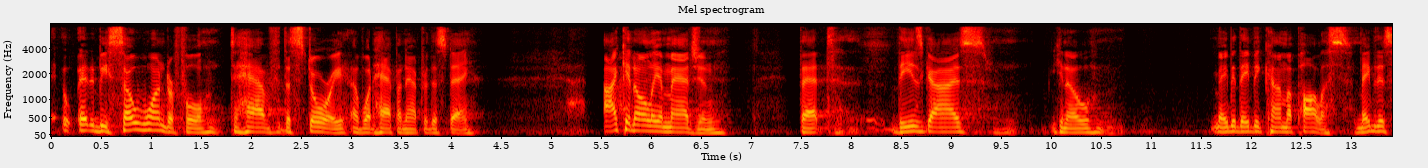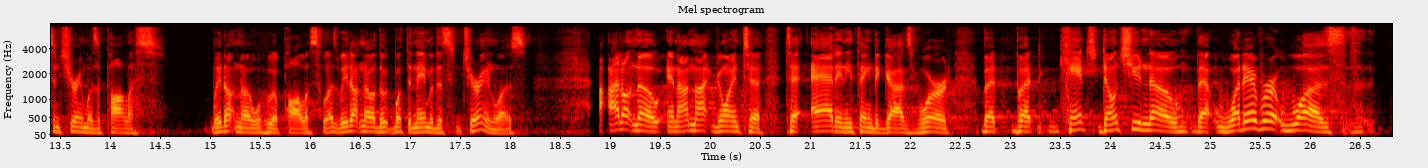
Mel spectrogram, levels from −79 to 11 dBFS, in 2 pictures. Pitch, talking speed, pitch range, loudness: 125 Hz, 165 wpm, 110-135 Hz, -24 LUFS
